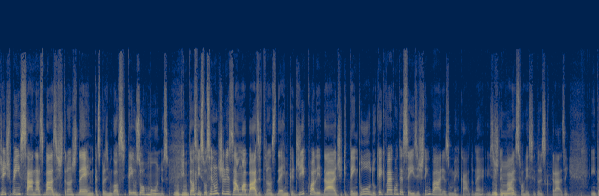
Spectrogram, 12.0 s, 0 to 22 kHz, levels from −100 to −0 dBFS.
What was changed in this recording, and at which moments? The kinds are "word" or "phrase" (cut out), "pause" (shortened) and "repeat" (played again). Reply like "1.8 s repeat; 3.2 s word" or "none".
7.1 s word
